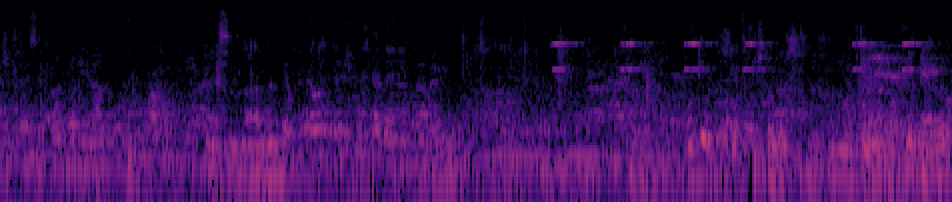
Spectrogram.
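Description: Several men and women murmur and talk quietly in a room.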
